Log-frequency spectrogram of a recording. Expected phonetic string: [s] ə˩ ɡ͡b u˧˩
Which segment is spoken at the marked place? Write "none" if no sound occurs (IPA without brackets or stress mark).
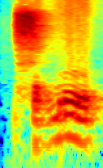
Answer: s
